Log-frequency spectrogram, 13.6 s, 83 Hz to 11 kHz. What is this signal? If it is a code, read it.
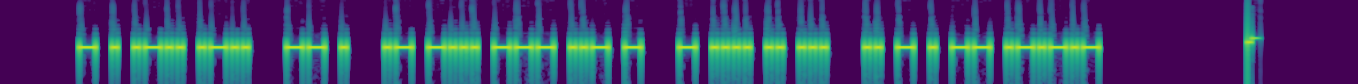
Morse code, heard as a keyed tone, about 21 wpm, 700 Hz. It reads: TELL ME ABOUT THIS ITEM.
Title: Sentences from Top 1000 Words - Review Part 6 - 22wpm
